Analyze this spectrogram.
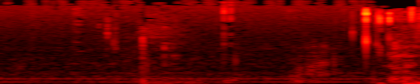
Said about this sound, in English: I'm going to give it another sip here.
